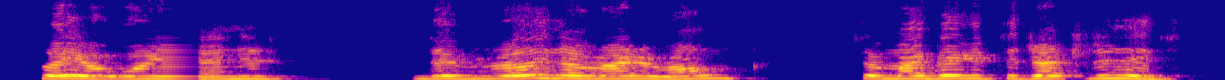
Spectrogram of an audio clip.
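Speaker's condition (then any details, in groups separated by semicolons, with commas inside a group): Spastic cerebral palsy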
